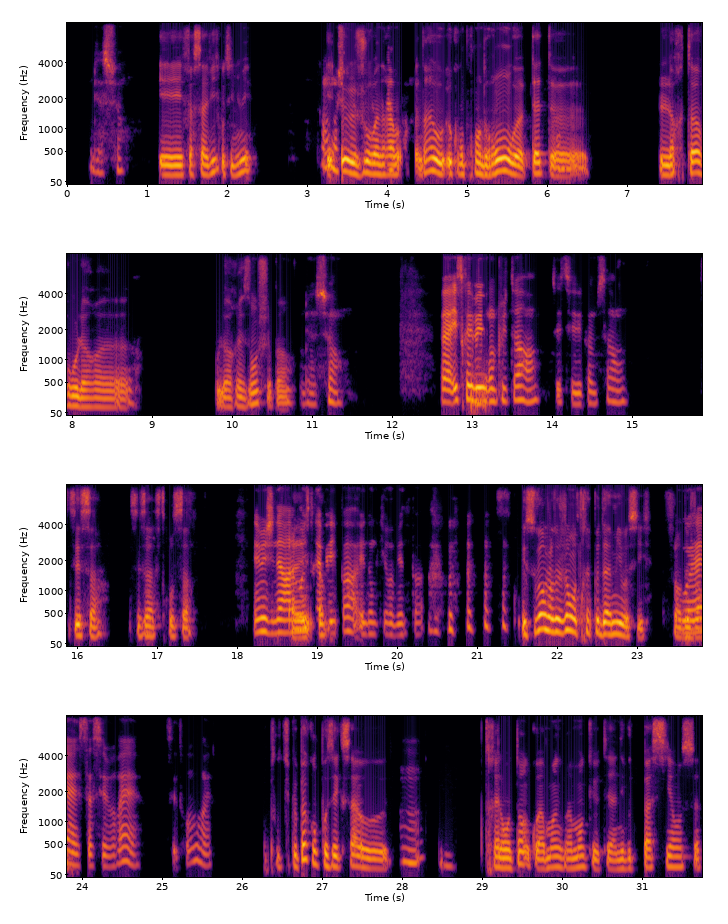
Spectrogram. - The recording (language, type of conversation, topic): French, unstructured, Comment trouves-tu un compromis quand tu es en désaccord avec un proche ?
- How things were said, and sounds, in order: distorted speech; tapping; unintelligible speech; laugh; stressed: "patience"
